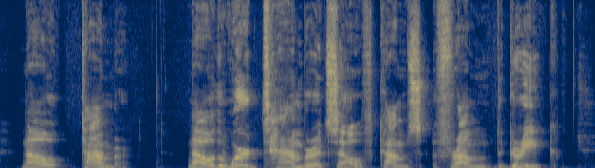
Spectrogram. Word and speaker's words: timbre: a French word tombola that's why we actually say Tambor instead of timbre like it's phonetically spelled so we say it in the French way of Tom okay and now Tambor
